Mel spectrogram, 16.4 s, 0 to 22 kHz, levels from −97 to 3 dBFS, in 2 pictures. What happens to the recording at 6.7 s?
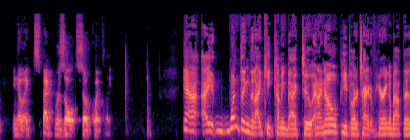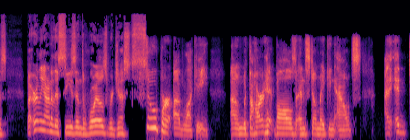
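Nothing goes wrong at 6.7 s; the speech carries on intact through that moment without any dropout, click, distortion or other technical fault.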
